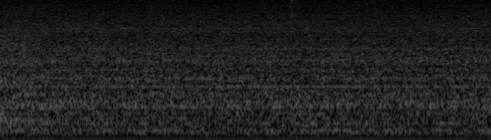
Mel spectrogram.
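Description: Steady low hum with an even hiss underneath, the room's background noise with no note played.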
